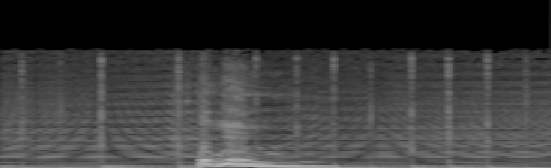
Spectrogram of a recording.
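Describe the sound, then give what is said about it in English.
A single dog bark rings out over steady background music, starting sharp and then trailing into a longer yelping cry that slides down in pitch, fairly loud. “It expressed thanks with a sharp bark.”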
